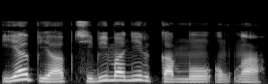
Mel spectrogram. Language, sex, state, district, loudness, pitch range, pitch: Garo, male, Meghalaya, West Garo Hills, -15 LUFS, 125-190 Hz, 135 Hz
